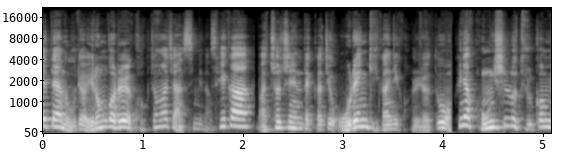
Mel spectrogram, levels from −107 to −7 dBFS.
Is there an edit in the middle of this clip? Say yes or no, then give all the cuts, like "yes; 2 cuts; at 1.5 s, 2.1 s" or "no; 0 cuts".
no; 0 cuts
